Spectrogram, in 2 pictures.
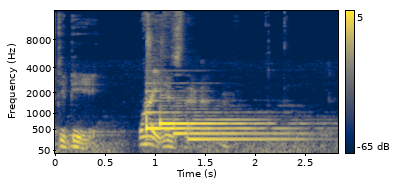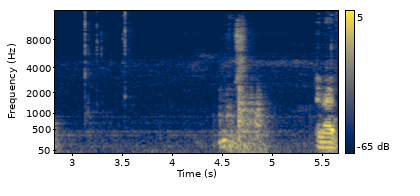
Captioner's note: computer chiming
